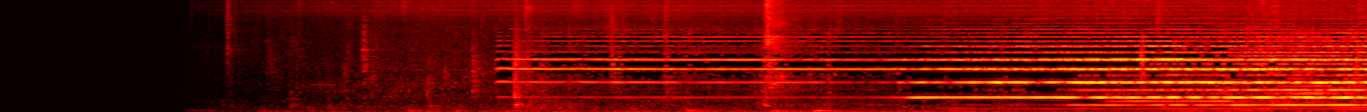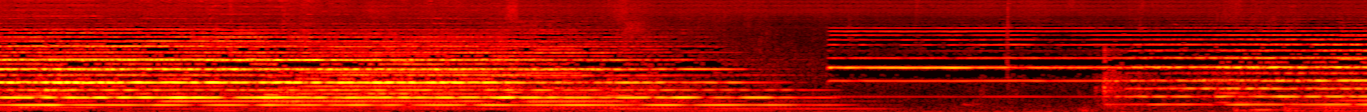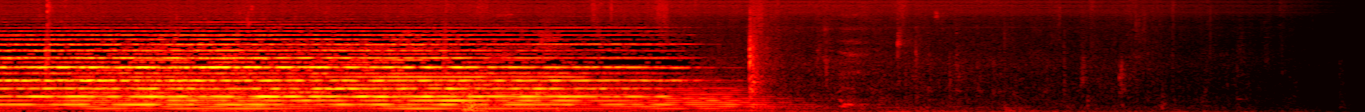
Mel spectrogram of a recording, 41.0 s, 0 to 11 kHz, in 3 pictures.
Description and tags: Oboe tone & Orchestra Tunning (Classical Music)
Orchestra tuning recorded during a Classical Music concert in a Concert Hall. Oboe tone + orchestra tuning.
Recorded with a Zoom H5n.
